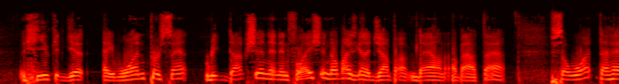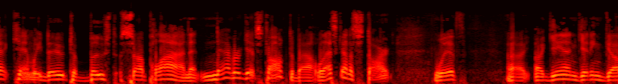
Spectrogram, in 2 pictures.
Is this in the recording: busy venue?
yes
